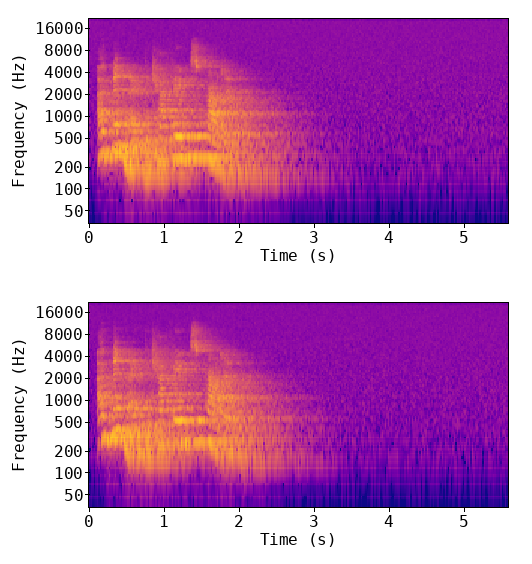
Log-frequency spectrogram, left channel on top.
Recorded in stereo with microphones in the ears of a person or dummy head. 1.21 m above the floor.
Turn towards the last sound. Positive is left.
turn(degrees=-30)  # may be behind; listen again after turning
